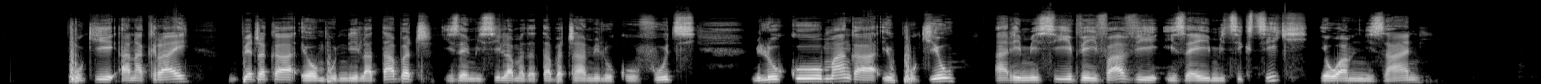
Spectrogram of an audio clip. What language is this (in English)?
Malagasy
